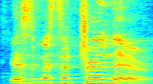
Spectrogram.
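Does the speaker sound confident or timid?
confident. It is said firmly and confidently, like a boss. The caller seems to be someone important. The speaker calls it right. "You gotta talk like the boss"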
